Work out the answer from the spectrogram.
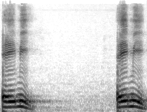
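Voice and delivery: Amy said very slowly, drawn out as the Greek eimi; Amy stretched long like a teaching demo. Shown as a demonstration. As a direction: spell out Amy syllable by syllable, very slow. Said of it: "应该可以说".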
